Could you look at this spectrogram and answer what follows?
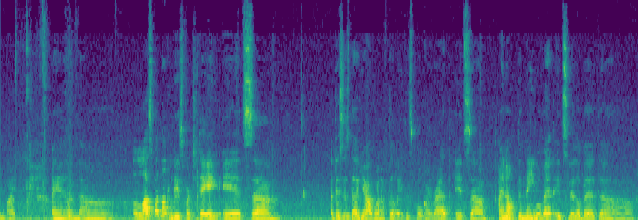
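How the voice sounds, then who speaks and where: In a non-native accent, a woman speaks very slowly at a medium pitch with ordinary pitch variation, amid noticeable background noise and audible room echo. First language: not English. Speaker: book vlogger. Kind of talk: casual vlog talk. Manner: halting, many fillers.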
